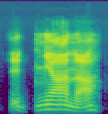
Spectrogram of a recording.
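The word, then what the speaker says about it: ज्ञान: So, this is jnana, meaning knowledge in Sanskrit, which in Pali, not a jnya, in Pali it just becomes a nya. So, sorry. So Pali, jnana, the jnya of Sanskrit becomes nya in Pali.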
